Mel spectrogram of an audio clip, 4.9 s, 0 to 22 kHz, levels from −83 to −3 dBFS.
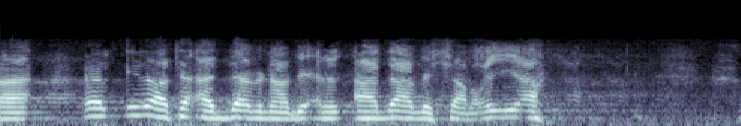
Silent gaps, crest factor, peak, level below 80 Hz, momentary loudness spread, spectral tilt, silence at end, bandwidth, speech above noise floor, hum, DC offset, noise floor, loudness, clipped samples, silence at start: none; 14 dB; 0 dBFS; -42 dBFS; 7 LU; -7 dB/octave; 0.1 s; 7 kHz; 27 dB; none; under 0.1%; -39 dBFS; -13 LUFS; under 0.1%; 0 s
